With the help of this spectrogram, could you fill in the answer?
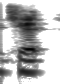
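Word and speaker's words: Kiet: the community that's uh kit and guy it's pronounced kit but it's spelled k-i-e-t n as in the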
